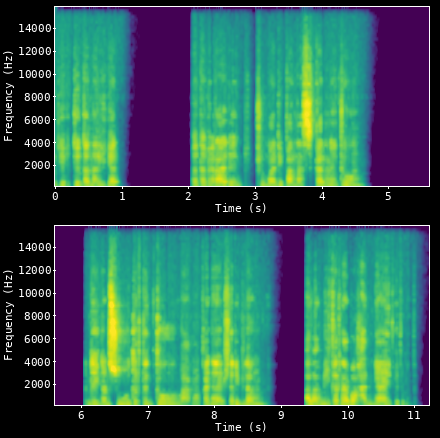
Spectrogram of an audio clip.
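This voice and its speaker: A man with a mid-range, darkish voice gives a hesitant, informal construction tutorial peppered with filler sounds. He speaks to his viewers as friends.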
